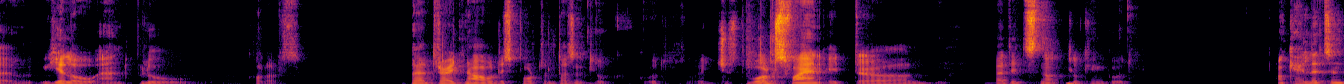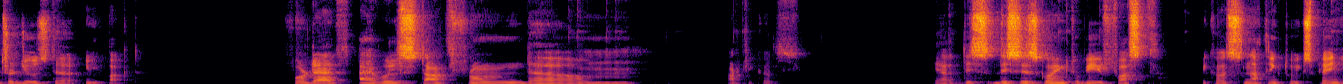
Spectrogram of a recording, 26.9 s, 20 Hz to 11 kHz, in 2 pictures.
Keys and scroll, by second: 4.3 d, 7.5 ctrl+s.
